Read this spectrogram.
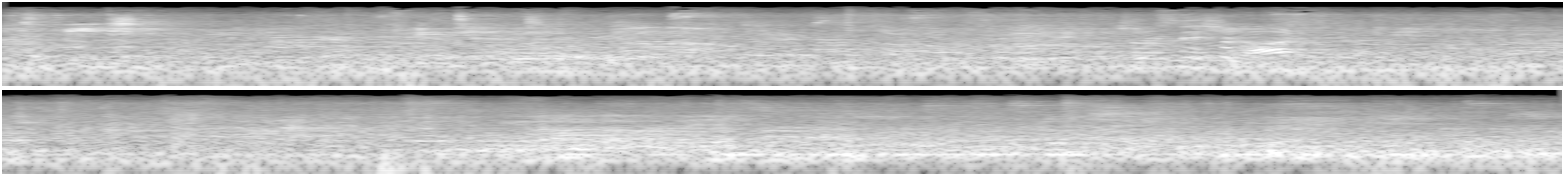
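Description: Footsteps tap on a hard floor in a busy echoing passage.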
